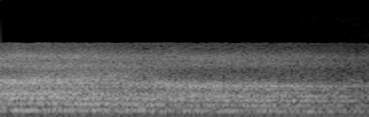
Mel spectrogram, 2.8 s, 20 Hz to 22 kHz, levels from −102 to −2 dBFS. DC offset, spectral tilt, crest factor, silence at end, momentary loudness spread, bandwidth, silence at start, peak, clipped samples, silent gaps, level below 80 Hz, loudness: under 0.1%; -6 dB/octave; 14 dB; 0 s; 9 LU; 6 kHz; 0 s; -24 dBFS; under 0.1%; none; -70 dBFS; -38 LUFS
